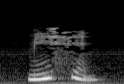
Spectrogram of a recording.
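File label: "迷信", Mandarin Chinese; chinese-flashcards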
